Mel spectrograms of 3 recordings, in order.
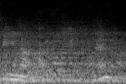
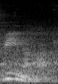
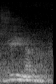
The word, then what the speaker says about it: vinegar: En anglès la V baixa la pronuncien quasi una F, no és vinegar, és vinegar. És molt fricativa i ho marca molt, totes les V baixes les fan molt F, vinegar.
